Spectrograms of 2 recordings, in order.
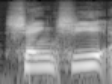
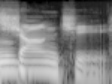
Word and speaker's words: Shang-Chi: It says it's pronounced like song, not sang. And I've been saying it wrong, like everybody else is. It's Shang-Chi.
